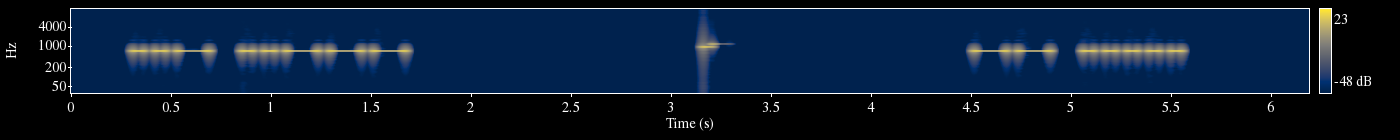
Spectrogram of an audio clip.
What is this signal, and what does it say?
Morse code, heard as a keyed tone, about 22 wpm, 700 Hz. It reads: U 2 M 5
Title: Single-Letter Single-Number 22wpm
